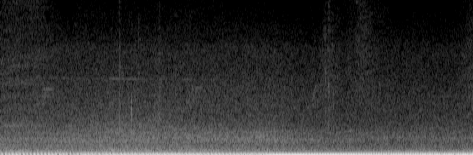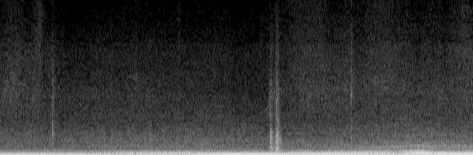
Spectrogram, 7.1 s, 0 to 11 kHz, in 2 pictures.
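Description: BMW M440i Convertible's turbocharged straight-six running through an AC Schnitzer sport exhaust in Sport Plus, pulling harder about two seconds in, then rising steadily in pitch as the car accelerates. The pitch drops briefly near the end at a gear change and climbs again, with a single sharp click just before it.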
